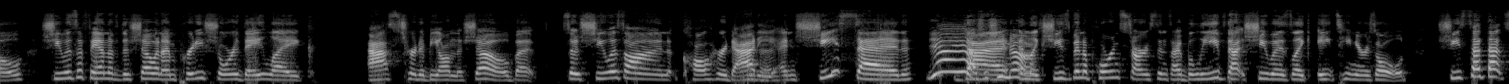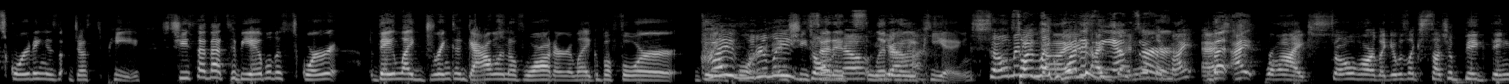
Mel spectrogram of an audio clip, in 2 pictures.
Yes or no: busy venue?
no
